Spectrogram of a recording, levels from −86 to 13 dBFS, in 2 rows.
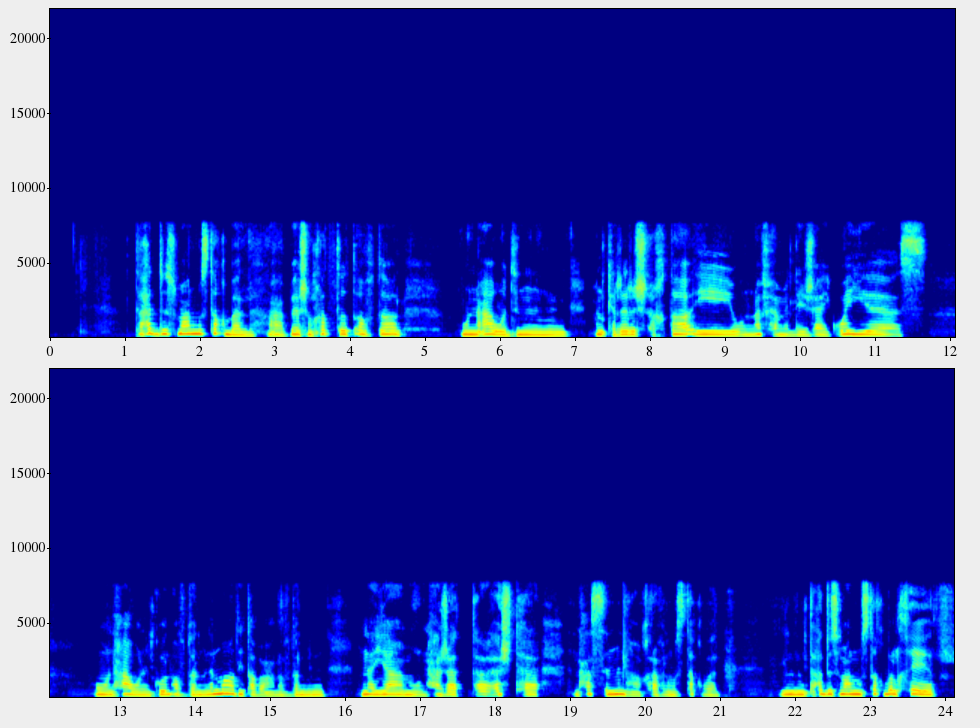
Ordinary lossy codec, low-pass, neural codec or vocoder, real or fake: none; none; none; real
